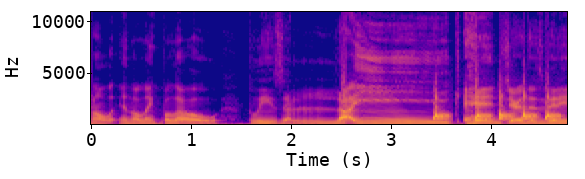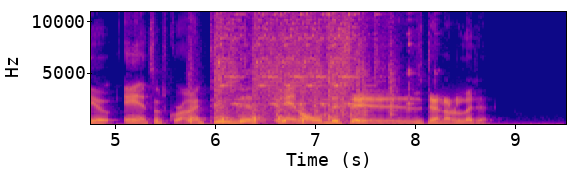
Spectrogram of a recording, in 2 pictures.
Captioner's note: glass breaking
